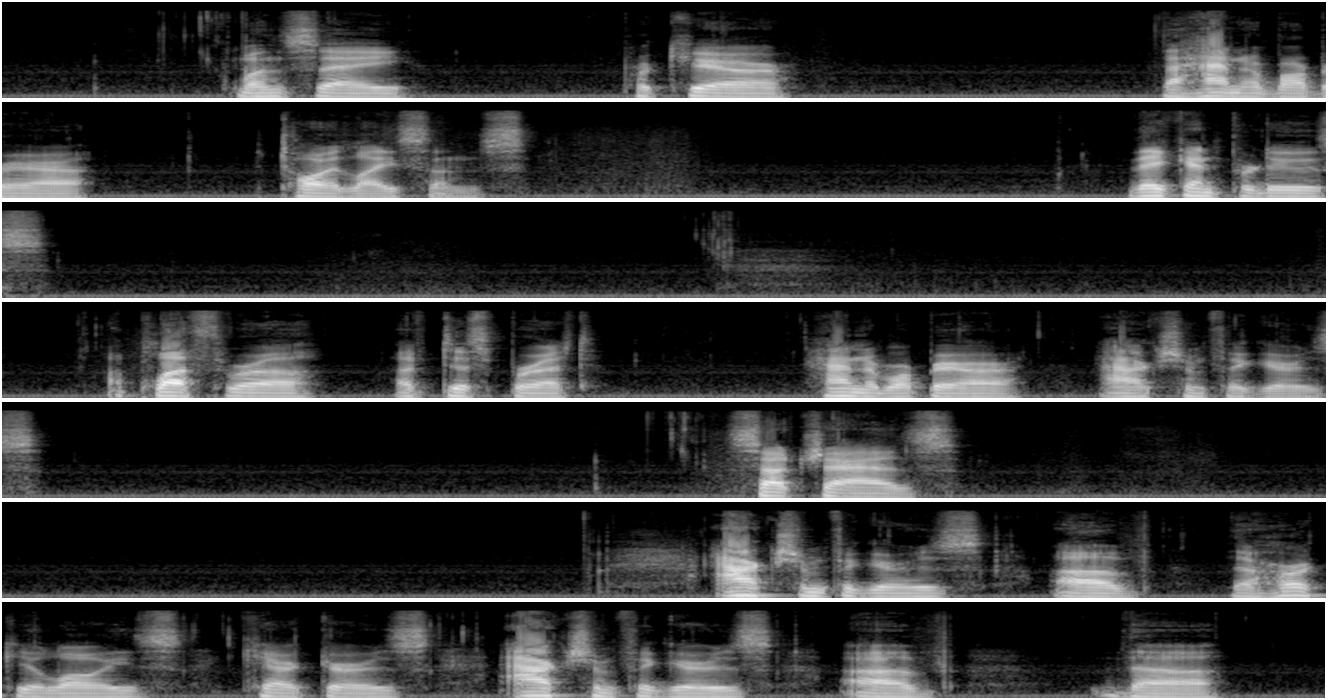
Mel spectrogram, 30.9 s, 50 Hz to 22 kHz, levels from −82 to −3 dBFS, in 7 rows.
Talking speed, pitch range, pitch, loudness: 55 wpm, 110-120 Hz, 120 Hz, -21 LUFS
